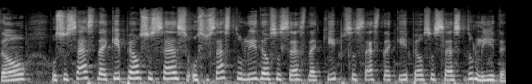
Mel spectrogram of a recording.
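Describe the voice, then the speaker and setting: A woman speaks in a fairly high voice. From Pernambuco, Brazil (Agreste). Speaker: customer service consultant and speaker. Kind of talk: radio interview. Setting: studio.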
